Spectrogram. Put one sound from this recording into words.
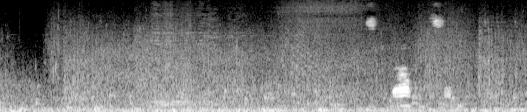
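Wind rushes and rumbles steadily.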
